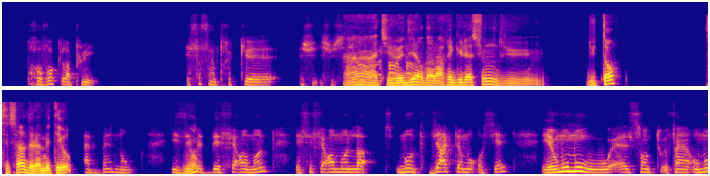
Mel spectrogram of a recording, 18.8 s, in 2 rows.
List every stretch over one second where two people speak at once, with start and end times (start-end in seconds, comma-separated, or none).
4.5-5.8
